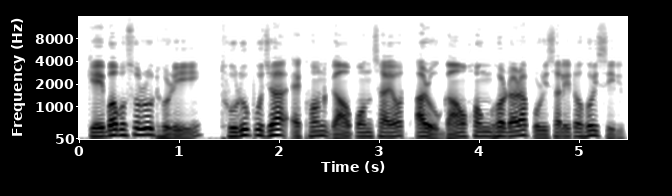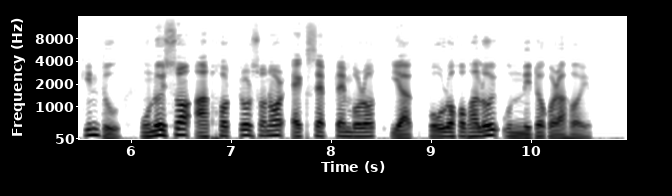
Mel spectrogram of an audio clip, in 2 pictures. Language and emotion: Assamese, neutral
